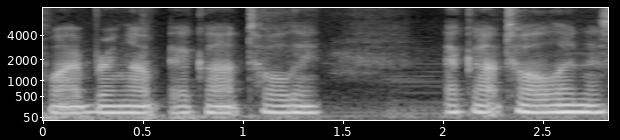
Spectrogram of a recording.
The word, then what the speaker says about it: Tolle: i bring up eckhart tolle eckhart tolle and some people call him tolly i tend to call him toll and silent e i don't know but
